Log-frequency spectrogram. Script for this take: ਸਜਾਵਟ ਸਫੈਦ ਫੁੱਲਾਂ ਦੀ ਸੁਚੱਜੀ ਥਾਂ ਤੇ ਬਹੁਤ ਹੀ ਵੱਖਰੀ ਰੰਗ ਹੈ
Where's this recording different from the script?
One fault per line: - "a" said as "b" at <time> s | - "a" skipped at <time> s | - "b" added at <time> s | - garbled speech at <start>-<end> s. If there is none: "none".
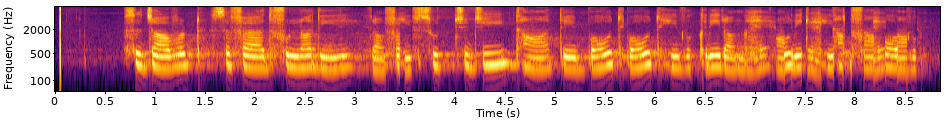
- garbled speech at 3.2-3.6 s
- "ਬਹੁਤ" added at 5.7 s
- garbled speech at 7.2-8.6 s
